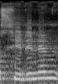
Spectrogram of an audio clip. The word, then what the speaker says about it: pseudonym: इसको सीडेनिम प्रोनाउंस करते हैं और इसकी स्पेलिंग है PSEUDONYM, ठीक है।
